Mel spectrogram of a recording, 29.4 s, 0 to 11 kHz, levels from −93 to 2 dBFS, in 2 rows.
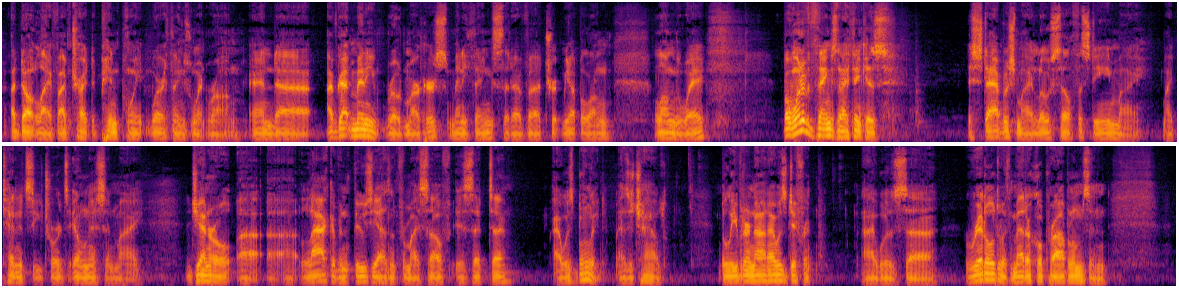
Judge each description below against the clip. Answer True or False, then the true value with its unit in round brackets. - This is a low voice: True (75 Hz)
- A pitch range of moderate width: True (3.1 semitones)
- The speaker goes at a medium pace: True (165 wpm)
